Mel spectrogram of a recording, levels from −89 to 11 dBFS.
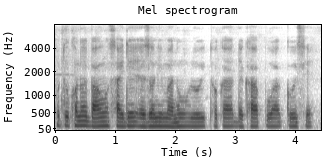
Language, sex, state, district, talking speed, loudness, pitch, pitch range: Assamese, male, Assam, Sonitpur, 160 wpm, -18 LUFS, 120 Hz, 115-125 Hz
